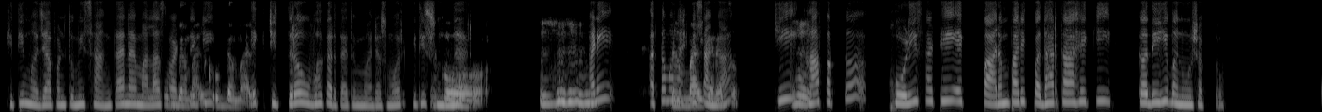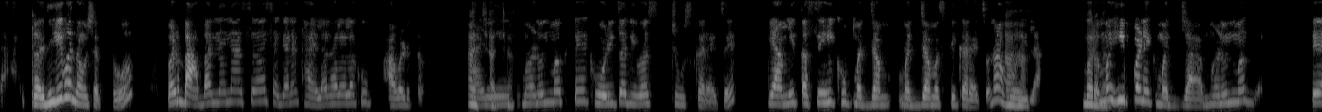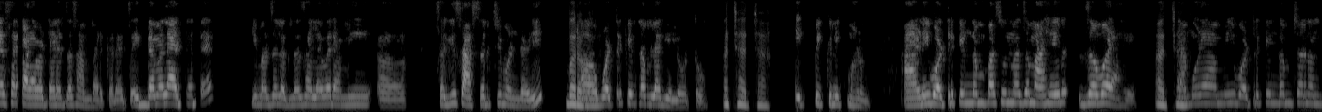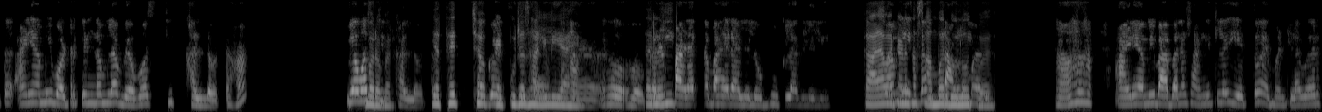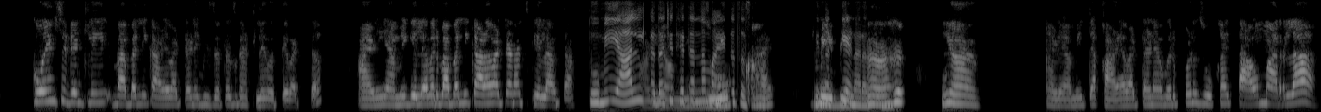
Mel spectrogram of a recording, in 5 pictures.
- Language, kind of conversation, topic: Marathi, podcast, अन्नामुळे आठवलेली तुमची एखादी खास कौटुंबिक आठवण सांगाल का?
- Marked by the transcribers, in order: other background noise; chuckle; unintelligible speech; in English: "वॉटर किंगडमला"; in English: "वॉटर किंगडम"; in English: "वॉटर किंगडमच्या"; in English: "वॉटर किंगडमला"; laughing while speaking: "हां, हां"; in English: "कोइन्सिडेंटली"; anticipating: "हां, हां"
